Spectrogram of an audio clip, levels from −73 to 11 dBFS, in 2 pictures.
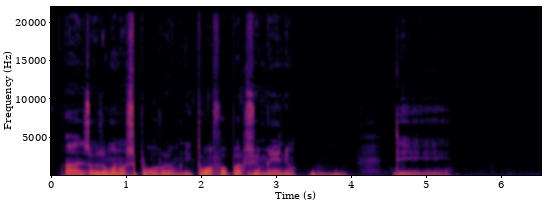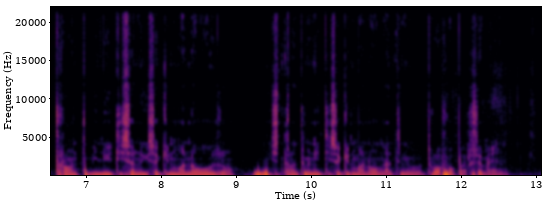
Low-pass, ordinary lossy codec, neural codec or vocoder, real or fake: none; none; none; real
